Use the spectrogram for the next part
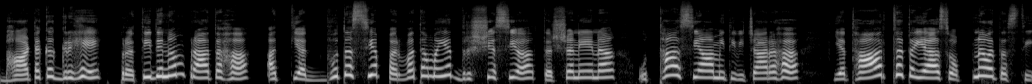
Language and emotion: Sanskrit, happy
